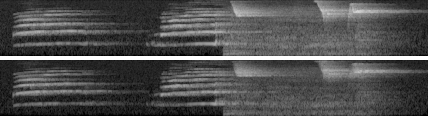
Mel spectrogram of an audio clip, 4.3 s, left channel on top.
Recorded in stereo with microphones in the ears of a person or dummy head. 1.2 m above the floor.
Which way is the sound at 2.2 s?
70° left (ahead or behind).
